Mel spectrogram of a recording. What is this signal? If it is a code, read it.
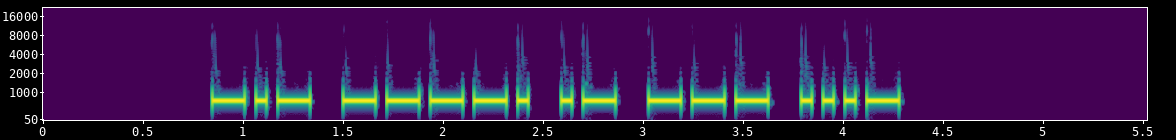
Morse code, heard as a keyed tone, about 22 wpm, 700 Hz. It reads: K9AOV
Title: USA Call Signs - 5 Characters - 22wpm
